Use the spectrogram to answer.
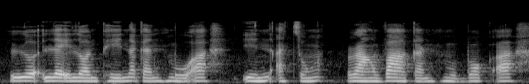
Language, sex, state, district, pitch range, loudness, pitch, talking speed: Mizo, female, Mizoram, Aizawl, 150-160 Hz, -19 LUFS, 155 Hz, 160 wpm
